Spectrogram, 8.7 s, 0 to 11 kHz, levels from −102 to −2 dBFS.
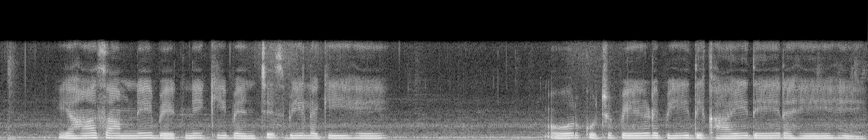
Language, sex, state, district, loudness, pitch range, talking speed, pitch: Hindi, female, Rajasthan, Jaipur, -15 LUFS, 175-195 Hz, 110 wpm, 180 Hz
